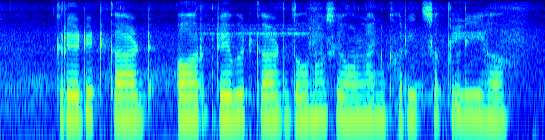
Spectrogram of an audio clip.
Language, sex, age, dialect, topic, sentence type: Magahi, female, 25-30, Western, banking, question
